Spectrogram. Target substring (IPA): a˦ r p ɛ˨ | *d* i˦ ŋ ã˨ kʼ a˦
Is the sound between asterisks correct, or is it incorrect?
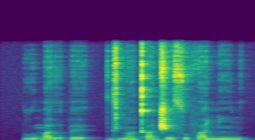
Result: correct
